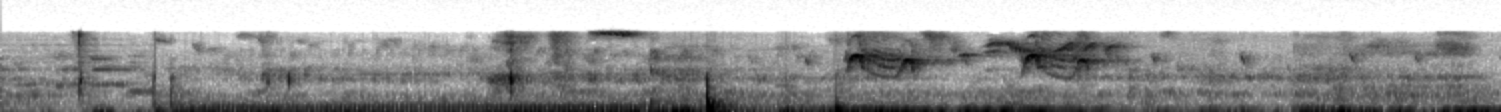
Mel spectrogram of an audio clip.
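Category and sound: bird, birdsong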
